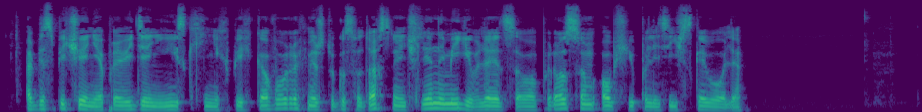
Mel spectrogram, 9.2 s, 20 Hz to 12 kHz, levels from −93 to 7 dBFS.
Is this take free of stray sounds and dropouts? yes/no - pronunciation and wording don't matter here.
yes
